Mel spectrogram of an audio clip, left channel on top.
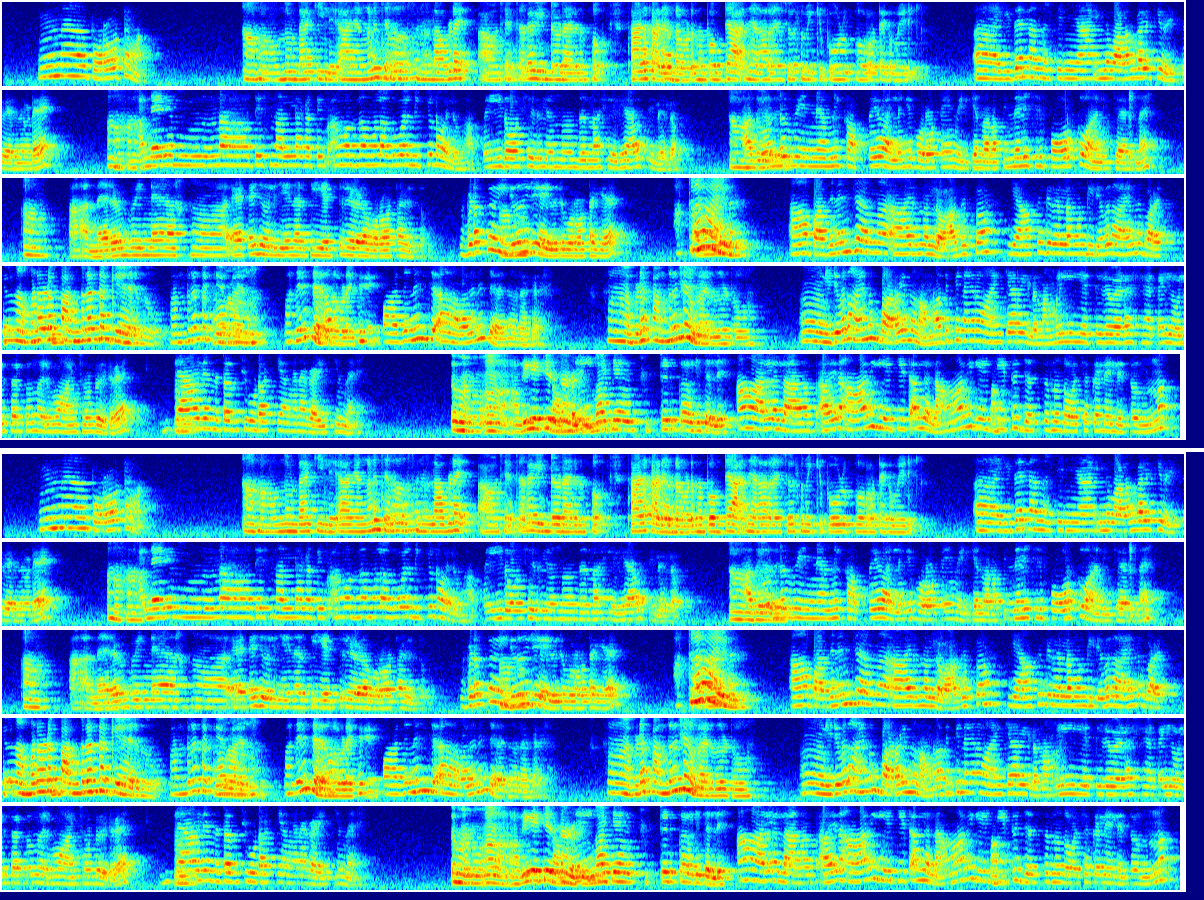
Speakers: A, on the left; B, on the right.
A: ഇന്ന് പൊറോട്
B: ആഹഹ ഒന്നും ഉണ്ടാക്കിയില്ലേ ആ ഞങ്ങള് ചില
A: ആഹ്
B: ദിവസങ്ങളിൽ അവിടെ ഏ ട്ടായിന്റെ വീടിന്റെ അവിടായിരുന്നപ്പം താഴെ കടയുണ്ടാവ്
A: ആ
B: അവിടു ന്ന് ഇപ്പം ഞായറാഴ്ച്ച സ് - മിക്കപ്പോഴും പൊറോ ട്ടൊക്കെ മേടി- <unintelligible>
A: ആ ഇതന്നാന്ന് വെച്ച കഴിഞ്ഞാ വളംകലക്കി ഒഴിക്കാ യിരുന്നു ഇവിടെ
B: ആഹാ
A: അന്നേരംന്നാ അത്യാവശ്യം നല്ല കട്ടി അങ്ങോ നമ്മൾ അതുപോലെ നൽക്കണല്ലോ പ്പൊ ഈ ദോശഇഡി ലിഎന്നോതെന്തോന്ന് സരി യാവതില്ലല്ലോ
B: ആഹ്
A: അതുകൊണ്ട്
B: അതെ അതെ
A: പിന്നെ ഒന്ന് -ക ോ അല്ലെങ്ക പൊറട്ടോ ലെ മേടിക്കാന്ന പറഞ്ഞാ പിന്നലെ ഇച്ചിരി പോർക്ക് വാങ്ങിച്ചായിരുന്നേ
B: ആഹ്
A: അന്നേ പിന്നെ ആ ഏട്ടായി ജോലി ചെയ്യുന്നടുത്ത് ഇ എട്ട് രൂപയുടെ പൊറോട്ട കിട്ടും ഇവിടൊക്കെ ഇരുപത്
B: ആഹാ
A: ഇരു ആയി ഒരു പൊറോട്ടകെ
B: അത്ര
A: അതുകൊണ്ട്
B: ആയോ
A: ആ പതിനഞ്ച് അന്ന് ആയിരുന്നല്ലോ അതിപ്പോം ഗ്യാസിന്റെ ഇതെല്ലാം കൊണ്ട് ഇരുപതായെന്നും
B: പി നമ്മുടെ ഇവിടെ പന്ത്രണ്ടൊക്കെ ആായിരുന്നു പന്ത്രണ്ടൊക്കെ
A: ആഹ്
B: ഉള്ളായിരുന്നു പതിനഞ്ചായിരന്ന
A: ആ
B: അവിടക്കെ
A: പതിനഞ്ച് ആ പതിനഞ്ചായിരുന്നു ഇവിടെയൊക്കെ
B: ഹ ഇവിടെ പന്ത്രണ്ടേ ഉള്ളായിരുന്നു കേട്ടോ
A: ഉം ഇരുപതായന്നും പറയുന്നു നമ്മളത് പിന്നെ അങ്ങനെ വാങ്ങിക്കാറില്ല നമ്മൾ ഈ എട്ട് രൂപയുടെ ഏട്ടായി ജോലി സ്ഥലത്തൊന്നും വരുമ്പോ വാങ്ങിച്ചോണ്ട് വരുവേ
B: ആ
A: രാവിലെ എന്നിട്ട് അത് ചൂടാക്കി അങ്ങനാ കഴിക്കുന്നേ
B: ആ ആണോ ആ അവി കയറ്റി എടുത്താതി
A: നമ്മളീ
B: ചൂടാക്കി ചുട്ടെടുത്ത ഒരു ഇതല്ലേ
A: ആ അല്ലല്ല അതായത് ആവി കറ്റിട്ട് അല്ലല്ല ആവി കറ്റിയിട്ട്
B: ആഹ്
A: ജസ്റ്റ്ന്ന് ദോശക്കല്ല ലിറ്റുള്ള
